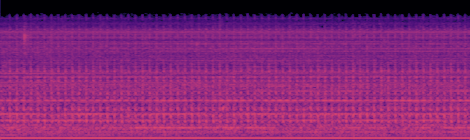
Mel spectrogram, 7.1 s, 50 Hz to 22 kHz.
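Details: Seagate ST-225 hard drive, possibly 1986, with a burnt circuit board from an overheating chip, powering up: steady motor hum with light regular head-stepping ticks about twice a second, a normal audible seek test; drive otherwise formats and boots fine.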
